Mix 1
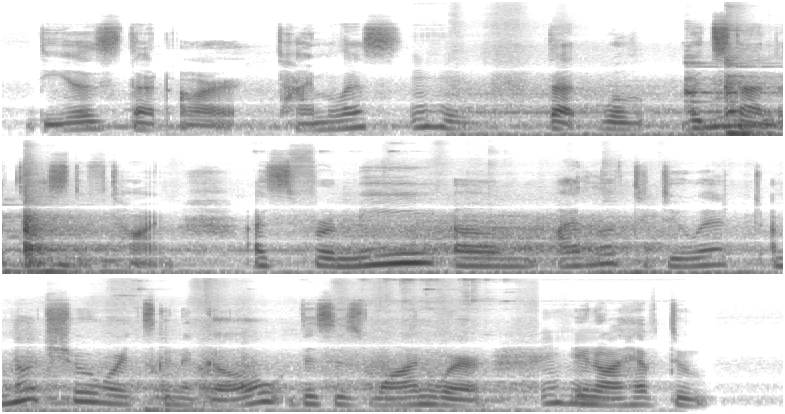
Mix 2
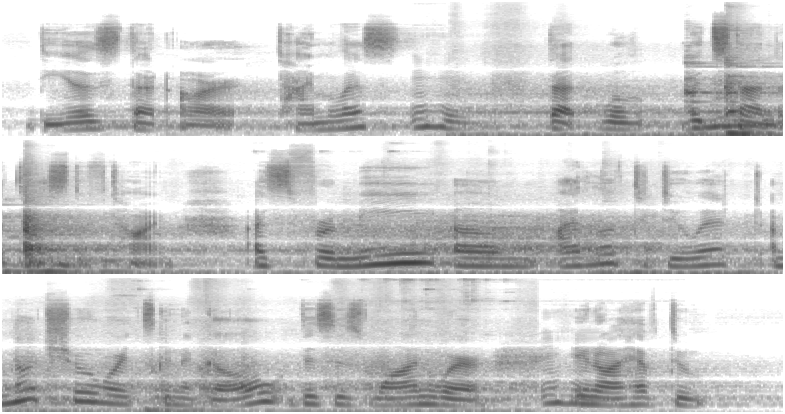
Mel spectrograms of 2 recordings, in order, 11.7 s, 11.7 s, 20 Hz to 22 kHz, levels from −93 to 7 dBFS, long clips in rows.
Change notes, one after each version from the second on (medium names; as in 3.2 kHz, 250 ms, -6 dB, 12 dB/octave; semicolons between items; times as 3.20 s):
speech: send on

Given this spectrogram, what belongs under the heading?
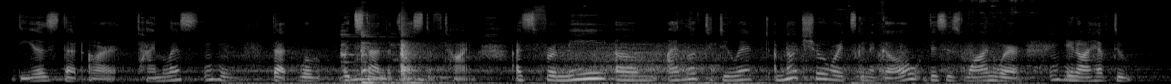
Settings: second sound: send -9.5 dB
